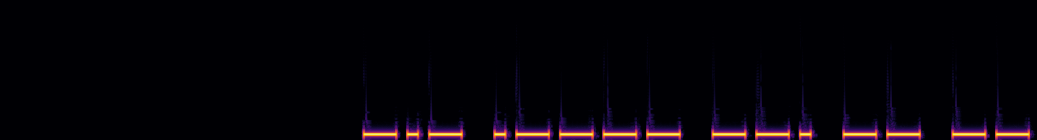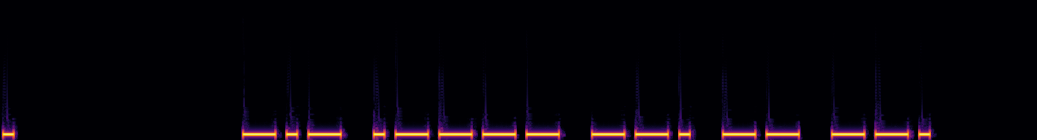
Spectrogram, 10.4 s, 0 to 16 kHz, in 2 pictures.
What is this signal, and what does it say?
Morse code, heard as a keyed tone, about 22 wpm, 700 Hz. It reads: K1GMG K1GMG
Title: USA Call Signs - 5 Characters - Repeated 2x - 22wpm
